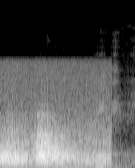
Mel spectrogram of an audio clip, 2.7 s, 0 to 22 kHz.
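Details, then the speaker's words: Normal bronchovesicular breath sound heard with the stethoscope diaphragm over the 1st–2nd intercostal spaces anteriorly and the interscapular region posteriorly; continuous, equal in inspiration and expiration. "Já o som broncovesicular é um som que pode ser encontrado na primeira e segunda espaço intercostal na região anterior e na região posterior na região interescapular. Ele já é um som tanto igual na inspiração quanto na expiração."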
